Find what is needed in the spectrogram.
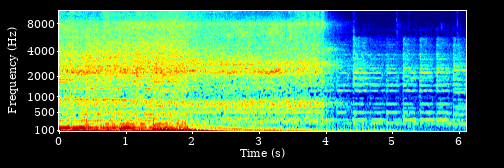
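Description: A high-pressure washer's motor runs with the hiss of spray, then winds down with a falling pitch about two seconds in; the hiss cuts off abruptly about four seconds in. Guitar background music plays throughout and is left alone near the end.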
